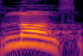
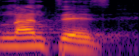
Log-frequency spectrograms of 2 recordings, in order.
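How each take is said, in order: First: Nantes as one syllable, "nonts"; correct pronunciation. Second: Nantes as two syllables, "NAN-tez"; wrong pronunciation shown. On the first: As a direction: teach Nantes as "nonts", with an o vowel. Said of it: "Remember, it's Nantes". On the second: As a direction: show Nantes misread as spelt, "nan-tez". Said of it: "not Nantes". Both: Shown as a demonstration.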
